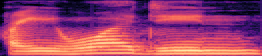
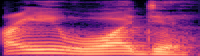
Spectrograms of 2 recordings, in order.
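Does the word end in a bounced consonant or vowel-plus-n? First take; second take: vowel-plus-n; bounced consonant. First: The j is followed by a vowel and n. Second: The final j ends with a bounced release.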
